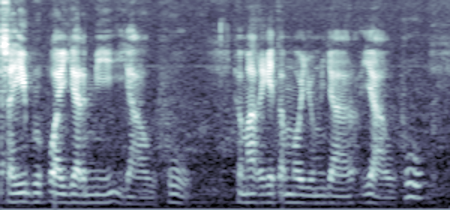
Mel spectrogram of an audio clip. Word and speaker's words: YAOHU: mo ang ang tamang pag-pronounce non ay yao yahu sparing ng pronunciation y a w h o o yahoo pwede rin naman k ginagamit natin sa ating church why A o hu.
